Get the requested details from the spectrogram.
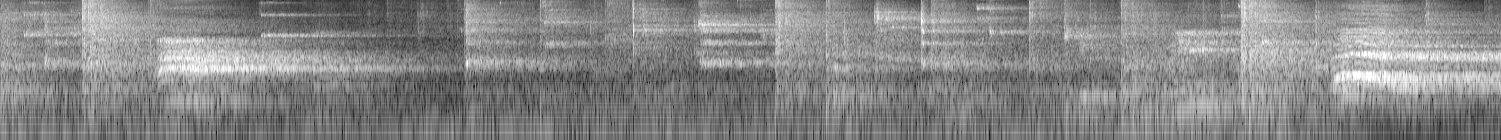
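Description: Rackets smack a shuttlecock back and forth in sharp hits.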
